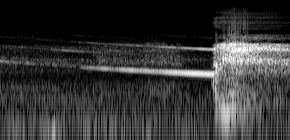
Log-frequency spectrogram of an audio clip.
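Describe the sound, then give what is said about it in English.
A loud ambulance siren wails as the ambulance passes a car in traffic, its pitch sliding steadily lower, before a sudden burst of broad roaring traffic noise swells up near the end. “We'll update you on that in a minute, after this ambulance passes.”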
